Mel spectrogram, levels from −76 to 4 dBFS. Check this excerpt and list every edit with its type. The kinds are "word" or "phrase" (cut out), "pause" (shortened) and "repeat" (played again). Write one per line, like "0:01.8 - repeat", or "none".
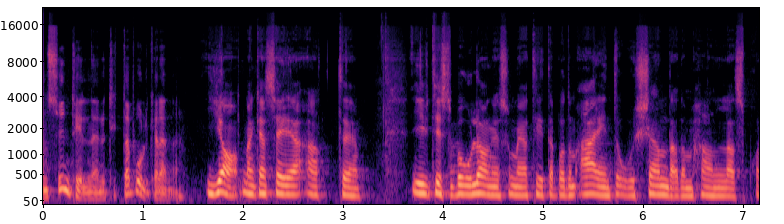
0:01.9 - word
0:04.1 - word

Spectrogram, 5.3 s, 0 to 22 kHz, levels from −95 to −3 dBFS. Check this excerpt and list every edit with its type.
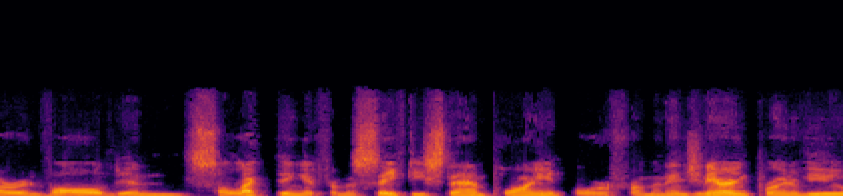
none

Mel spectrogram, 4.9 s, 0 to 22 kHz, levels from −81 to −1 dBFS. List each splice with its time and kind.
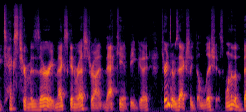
0:03.4 - word

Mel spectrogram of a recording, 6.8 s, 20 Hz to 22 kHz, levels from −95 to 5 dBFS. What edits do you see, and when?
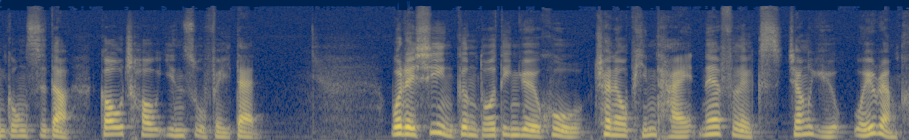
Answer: none

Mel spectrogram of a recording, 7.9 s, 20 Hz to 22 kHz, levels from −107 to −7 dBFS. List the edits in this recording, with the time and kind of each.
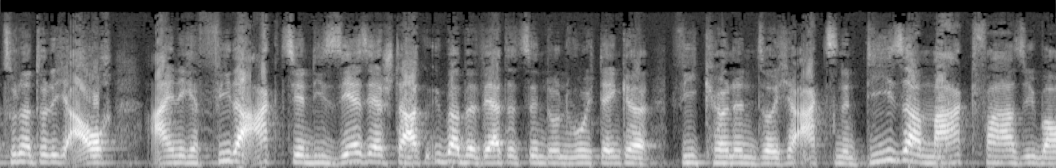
0:05.0 - pause

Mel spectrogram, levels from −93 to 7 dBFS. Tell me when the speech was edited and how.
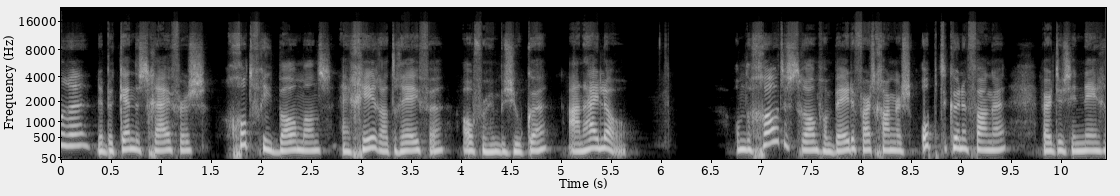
none

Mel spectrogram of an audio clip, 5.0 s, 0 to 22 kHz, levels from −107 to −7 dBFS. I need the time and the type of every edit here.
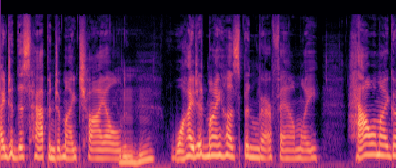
0:03.2 - word

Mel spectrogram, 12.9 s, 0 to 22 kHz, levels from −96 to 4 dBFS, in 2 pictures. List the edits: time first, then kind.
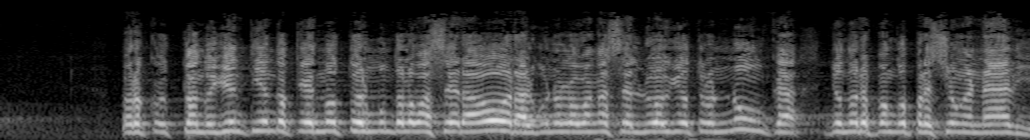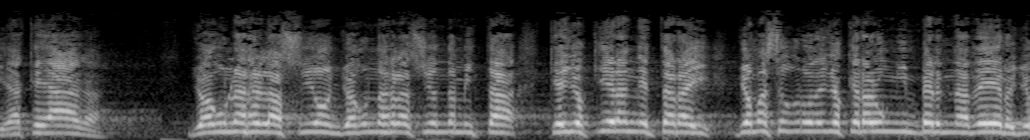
0:07.4 - pause

